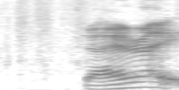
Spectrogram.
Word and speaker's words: diorite: I'm 100% sure I'm not pronouncing it right, too. Diorite?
